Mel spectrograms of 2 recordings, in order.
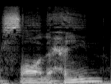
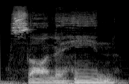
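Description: First: صالحین with a throaty ḥ; صالحین with a pharyngeal ḥ; correct Arabic ḥ. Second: صالحین with an ordinary h; Persian h. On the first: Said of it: "به تلفظ صحیح این کلمات دقت بفرمایید". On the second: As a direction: say صالحین with a light breathy h. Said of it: "به جای". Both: Shown as a demonstration.

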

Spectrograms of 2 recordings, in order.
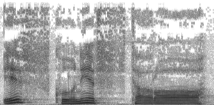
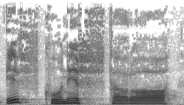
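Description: First: افک افتراه slowly again, a final h on افتراه; careful recitation. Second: افک افتراه said very slowly with full vowels; careful recitation. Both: Shown as a demonstration. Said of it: "خیلی ممنون".

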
